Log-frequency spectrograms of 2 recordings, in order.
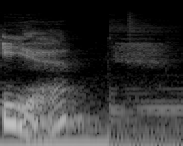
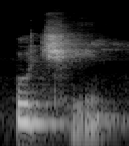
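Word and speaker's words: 家: this kanji means either house, in which case it's pronounced ie, or my home, in which it's pronounced uchi.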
